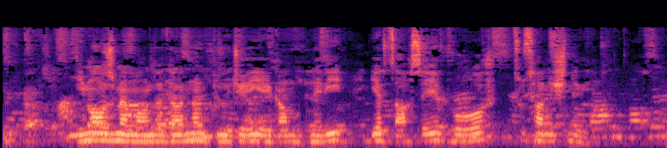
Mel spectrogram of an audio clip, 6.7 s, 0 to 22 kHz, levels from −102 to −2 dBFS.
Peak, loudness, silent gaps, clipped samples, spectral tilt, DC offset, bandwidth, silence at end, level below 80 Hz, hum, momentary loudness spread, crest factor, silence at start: -4 dBFS; -22 LUFS; none; under 0.1%; -5 dB/octave; under 0.1%; 11.5 kHz; 0 s; -54 dBFS; none; 12 LU; 18 dB; 0.05 s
